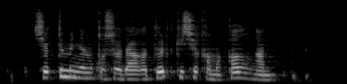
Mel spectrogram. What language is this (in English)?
Kyrgyz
